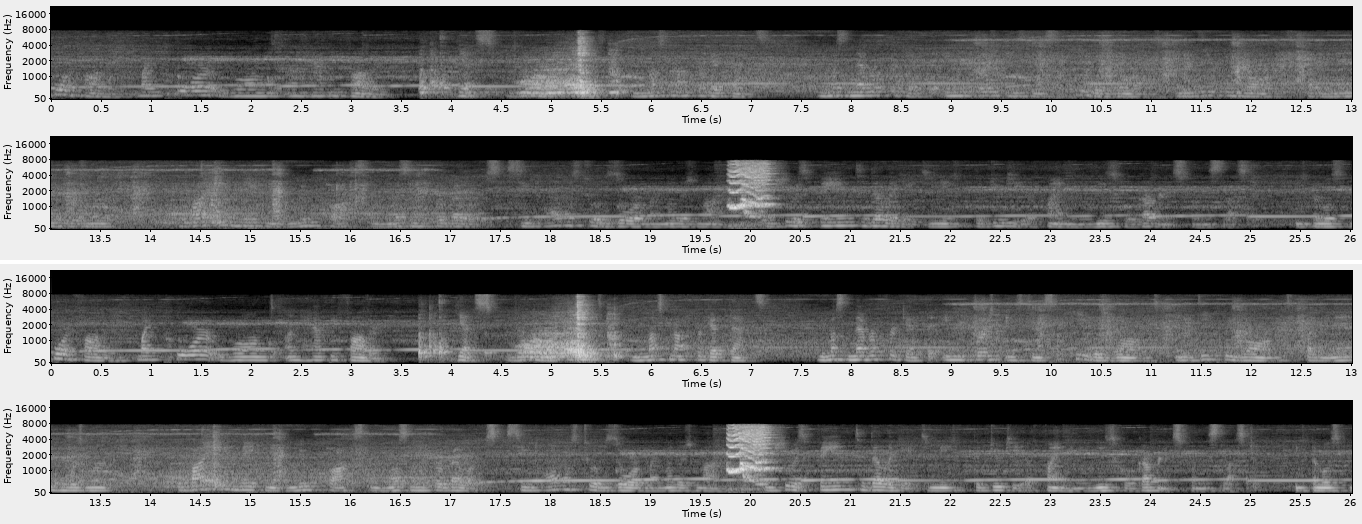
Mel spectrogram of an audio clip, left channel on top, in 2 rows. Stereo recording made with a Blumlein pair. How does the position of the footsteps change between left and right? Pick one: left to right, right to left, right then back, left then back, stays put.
right to left.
